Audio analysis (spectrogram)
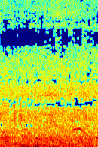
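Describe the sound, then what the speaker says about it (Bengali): Sea waves wash onto a Goa beach in a steady, rushing roar, close and loud with gusty wind buffeting the microphone throughout. "শুনো না সমুদ্র"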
